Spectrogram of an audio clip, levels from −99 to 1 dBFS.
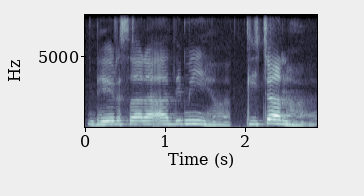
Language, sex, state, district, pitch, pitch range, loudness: Magahi, female, Bihar, Samastipur, 235 Hz, 220-245 Hz, -18 LUFS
